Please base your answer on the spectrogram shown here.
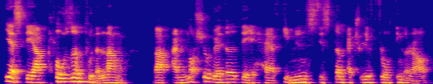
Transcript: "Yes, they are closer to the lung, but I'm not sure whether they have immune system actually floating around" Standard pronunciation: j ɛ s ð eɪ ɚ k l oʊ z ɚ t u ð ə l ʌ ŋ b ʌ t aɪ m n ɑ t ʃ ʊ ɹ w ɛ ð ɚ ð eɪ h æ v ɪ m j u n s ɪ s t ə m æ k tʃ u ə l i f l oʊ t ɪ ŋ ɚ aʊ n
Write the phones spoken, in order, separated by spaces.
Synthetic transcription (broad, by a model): j ɛ s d eɪ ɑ k l oʊ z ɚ t u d ə l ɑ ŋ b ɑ t aɪ m n ɑ t ʃ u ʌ w ɛ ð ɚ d eɪ h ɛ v ɪ m j u n s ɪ s t ə m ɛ k tʃ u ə l i f l oʊ t ɪ ŋ ɚ aʊ n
